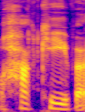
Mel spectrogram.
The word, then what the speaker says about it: Kharkiv: It goes through the human cost of Putin's war in Ukraine through the many victims that he's met in one of Kharkiv's hospitals, or Kharkiv, I should say, is the correct pronunciation.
